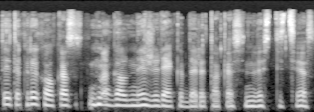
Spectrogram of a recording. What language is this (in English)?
Lithuanian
